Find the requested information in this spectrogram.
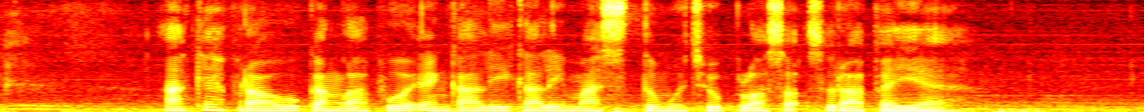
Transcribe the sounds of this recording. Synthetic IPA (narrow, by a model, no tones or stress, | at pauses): ʔakɛhpɾʔaukaŋlab̥ṳɦʔɪŋkalikalimast̪umud̥ʒ̥ṳplɔsɔʔsuɾab̥a̤ja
